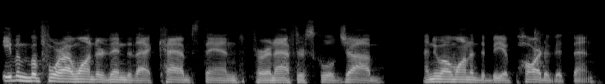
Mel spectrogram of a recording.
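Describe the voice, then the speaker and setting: A man's voice: on the low side, lively intonation, a little fast, no echo, highs cut off, close to an everyday voice. A man playing a gangster who looks back on his youth, narrating in a reflective, matter-of-fact way for an amateur radio drama. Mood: nostalgic, proud.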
